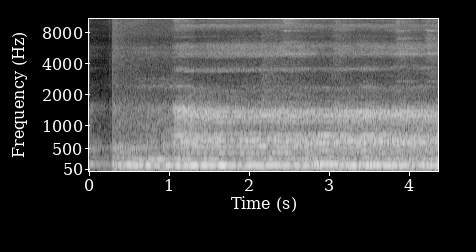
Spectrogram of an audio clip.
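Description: Buddhist liturgical chanting by a monk into a microphone: a low voice reciting at a nearly level pitch. It starts abruptly just after the beginning.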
